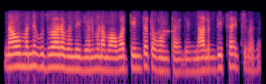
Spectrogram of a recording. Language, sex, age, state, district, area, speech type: Kannada, female, 30-45, Karnataka, Koppal, rural, conversation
